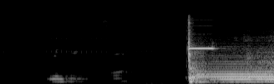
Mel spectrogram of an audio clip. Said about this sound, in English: Yeah. That's 100% right. Yeah, because I heard it. Oh, okay. It was a microwave sound.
